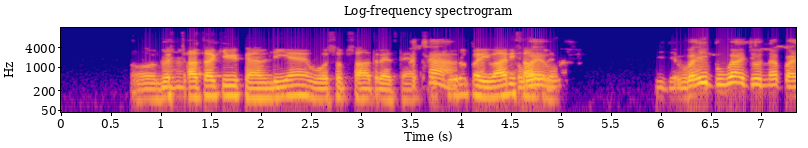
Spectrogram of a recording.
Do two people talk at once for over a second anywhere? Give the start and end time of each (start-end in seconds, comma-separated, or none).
3.5-5.0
